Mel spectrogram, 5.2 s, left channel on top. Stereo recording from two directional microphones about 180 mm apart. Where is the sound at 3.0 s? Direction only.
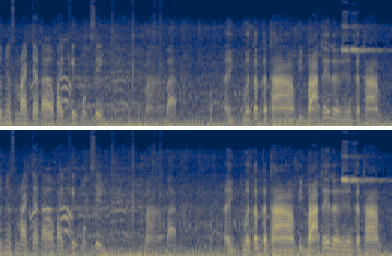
5° left (ahead or behind).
